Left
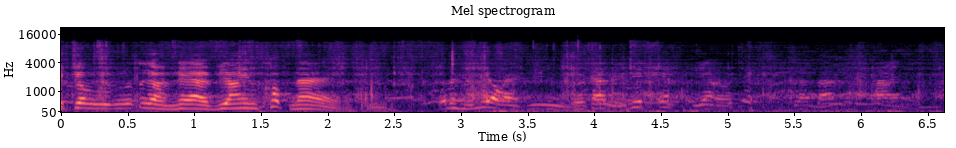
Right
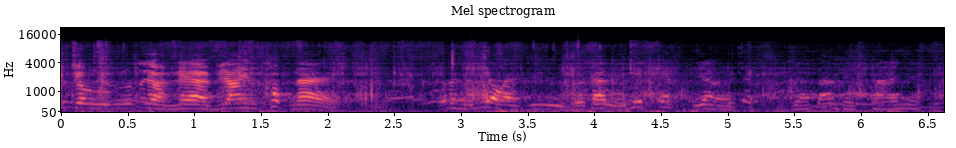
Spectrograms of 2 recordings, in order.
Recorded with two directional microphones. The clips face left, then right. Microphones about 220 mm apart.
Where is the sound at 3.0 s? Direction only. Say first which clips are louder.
Left 1 dB; 15° left (ahead or behind).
